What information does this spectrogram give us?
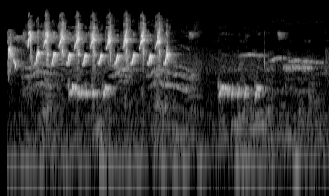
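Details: Long-tailed shrike singing: a fast series of about a dozen bright, chattering notes repeated several times a second, with lower warbled phrases in between, then a pause and a softer, lower warbling passage.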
